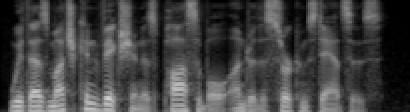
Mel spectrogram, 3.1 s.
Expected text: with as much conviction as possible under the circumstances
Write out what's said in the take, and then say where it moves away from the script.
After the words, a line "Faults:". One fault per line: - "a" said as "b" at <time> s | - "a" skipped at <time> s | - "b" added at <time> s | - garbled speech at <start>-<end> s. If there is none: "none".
with as much conviction as possible under the circumstances
Faults:
none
